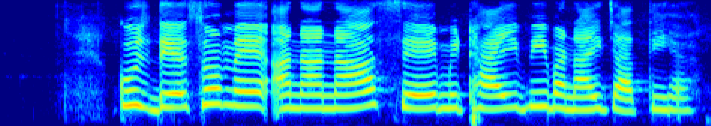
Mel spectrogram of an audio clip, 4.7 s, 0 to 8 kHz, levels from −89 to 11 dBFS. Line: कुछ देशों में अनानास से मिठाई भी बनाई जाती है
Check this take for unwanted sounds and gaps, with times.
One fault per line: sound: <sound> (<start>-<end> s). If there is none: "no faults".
no faults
